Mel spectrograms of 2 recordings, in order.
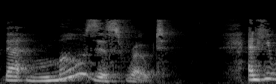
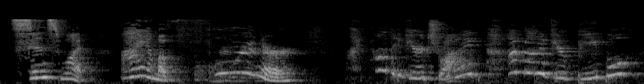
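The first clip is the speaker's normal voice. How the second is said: humble Ruth; 8 semitones higher than usual. Acted. Ruth voiced humbly, pitch high.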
